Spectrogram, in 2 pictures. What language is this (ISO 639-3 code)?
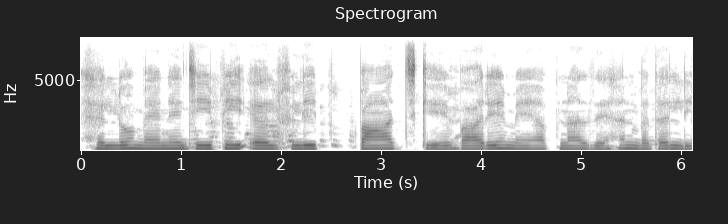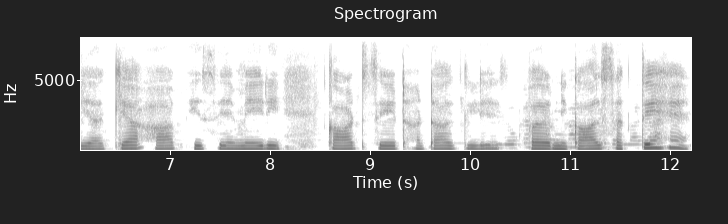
urd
